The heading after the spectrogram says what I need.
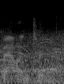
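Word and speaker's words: Valentín: know his name now he pronounces his name ballington right but the brewers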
